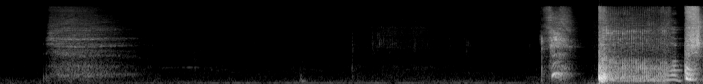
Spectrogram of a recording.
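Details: Loud, explosive sneeze in a person with hay fever: noisy breath, a pause, a sharp gasping inhale, then the forceful sneeze with a brief trailing burst.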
